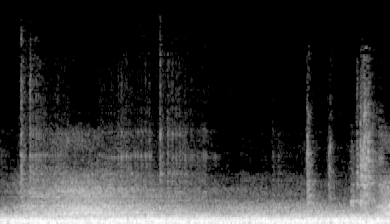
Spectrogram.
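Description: An old wheelchair creaks as it rolls.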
